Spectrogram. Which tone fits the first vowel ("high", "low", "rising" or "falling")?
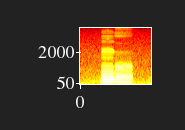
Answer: falling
